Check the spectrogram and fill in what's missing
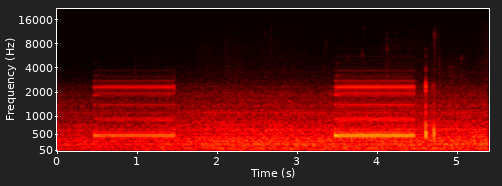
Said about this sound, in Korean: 상전딸님의 휴대 전화로 전화 거는 중.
